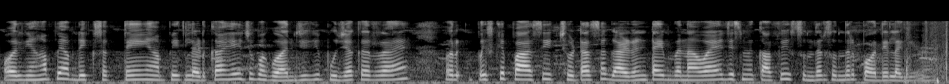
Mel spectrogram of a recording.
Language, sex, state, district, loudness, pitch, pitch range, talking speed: Hindi, female, Rajasthan, Jaipur, -20 LUFS, 215 Hz, 205-225 Hz, 240 wpm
